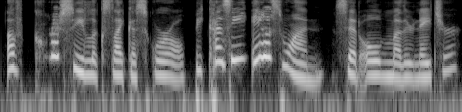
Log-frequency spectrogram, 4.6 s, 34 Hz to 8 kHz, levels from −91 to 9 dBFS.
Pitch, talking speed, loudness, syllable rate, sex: 245 Hz, 195 wpm, -18 LUFS, 5.8 syllables/s, female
